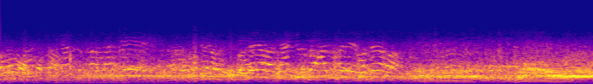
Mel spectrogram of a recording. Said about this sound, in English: And people go roaring right through these little passageways on motor scooters and so on. Just go roaring through.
